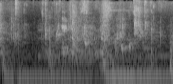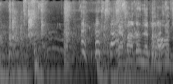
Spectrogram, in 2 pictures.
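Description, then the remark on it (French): Loud, wet chewing and smacking as a man eats homemade chicken wings with mambo sauce noisily, with squelchy bites and lip smacks running continuously for several seconds, no clear speech. “Là, il mange de façon très sonore.”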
